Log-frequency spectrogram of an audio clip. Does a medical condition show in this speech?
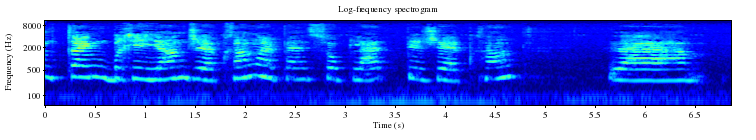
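Yes: ataxia; degenerative.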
